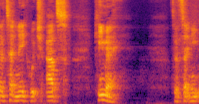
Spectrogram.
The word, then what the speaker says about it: kime: the technique, which adds kime to the technique. Not kame, not kamai, kime. K-I-M-A-E, I believe it's spelled, kime.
